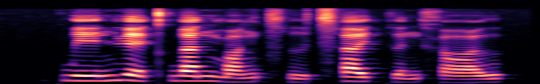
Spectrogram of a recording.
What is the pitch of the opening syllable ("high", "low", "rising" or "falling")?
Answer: high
